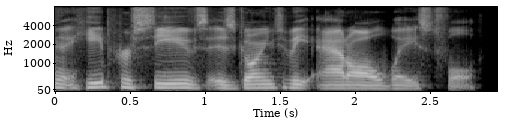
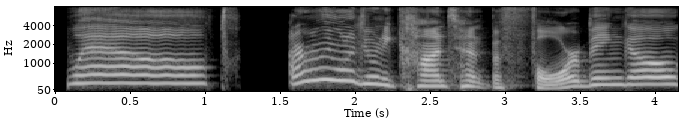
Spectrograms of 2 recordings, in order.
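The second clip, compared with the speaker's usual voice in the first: high whiny mock voice of Michael; mocking impression; 11 semitones higher than usual. Mocking Michael's excuse, in a high whiny voice. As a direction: mimic him, pitched way up and whining. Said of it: "he's gonna go".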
